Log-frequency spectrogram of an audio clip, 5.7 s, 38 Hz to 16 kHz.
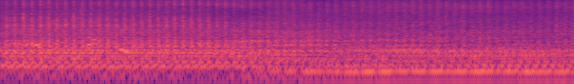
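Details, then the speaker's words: Suzuki Katana barn find, running after 31 years standing: fast, ragged, slightly lumpy idle with sharp puffing tick from a small exhaust leak (fluff moving at the joint); sounds like it may be running on three cylinders. "so we've got a bit of an exhaust leak you can actually see it a little piece of fluff that's wondering around that probably just wants to nip up"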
